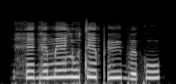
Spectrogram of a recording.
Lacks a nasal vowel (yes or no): yes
